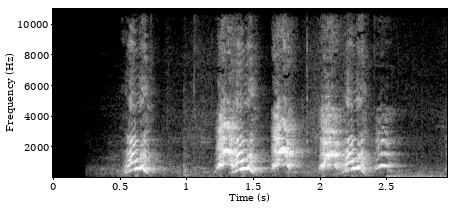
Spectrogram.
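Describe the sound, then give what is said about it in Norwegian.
Two dogs in Rocinha, the largest favela of Rio de Janeiro, Brazil, bark sharply at an arriving visitor, a rapid run of about five loud, overlapping barks with brief gaps between them, no voices present. “To hunder er lite glad for å se meg, og en diger rotte freser mot meg.”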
